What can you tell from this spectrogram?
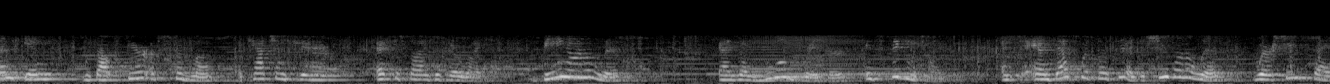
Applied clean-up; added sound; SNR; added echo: none; Domestic sounds, home sounds; 16 dB; reverberation time 1.1 s.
